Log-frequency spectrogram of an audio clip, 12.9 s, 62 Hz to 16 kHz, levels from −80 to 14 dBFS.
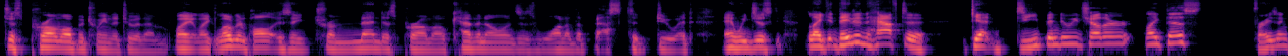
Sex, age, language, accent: male, 20-39, English, American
